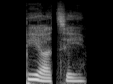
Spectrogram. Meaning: of or relating to market
- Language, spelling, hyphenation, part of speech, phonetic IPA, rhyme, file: Hungarian, piaci, pi‧a‧ci, adjective, [ˈpijɒt͡si], -t͡si, Hu-piaci.ogg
